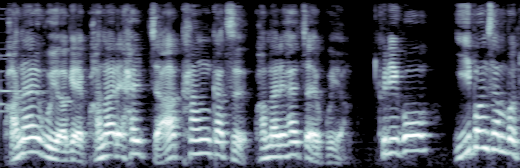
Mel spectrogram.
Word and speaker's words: 管轄: 발음은 캉카즈.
